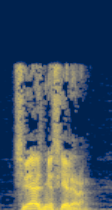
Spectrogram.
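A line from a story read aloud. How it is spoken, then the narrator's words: Irritated curt order. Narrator (Russian): раздраженно бросил Бель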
